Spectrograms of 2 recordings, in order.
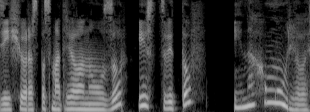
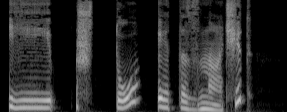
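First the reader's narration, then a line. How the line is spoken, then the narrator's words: Slow question. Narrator (Russian): медленно спросила Мэйзи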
